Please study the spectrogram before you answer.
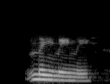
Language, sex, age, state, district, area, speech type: Hindi, female, 60+, Madhya Pradesh, Bhopal, urban, conversation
